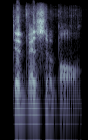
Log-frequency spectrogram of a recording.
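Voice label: "divisible", American English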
